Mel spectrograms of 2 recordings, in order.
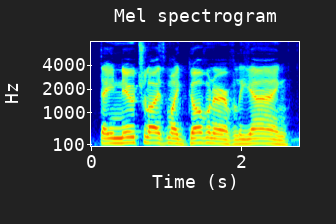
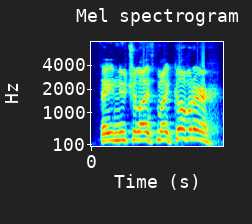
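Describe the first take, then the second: First: Said in the usual way. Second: Much higher, louder outcry; real shock at the bad news. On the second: Real, not acted. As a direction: blurt it out in disbelief. His governor suddenly neutralized.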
